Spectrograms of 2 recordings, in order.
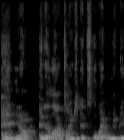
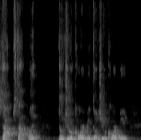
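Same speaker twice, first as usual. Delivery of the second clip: put-on scared, panicking woman's voice, higher; 5 semitones higher, 4 dB louder than usual. Retelling a woman backing away from a man recording her: imitating a panicking woman. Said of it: "she's just panicking".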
